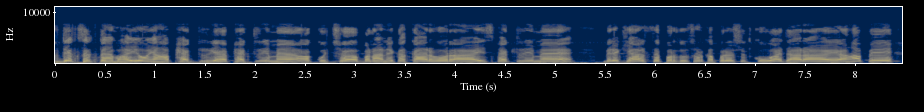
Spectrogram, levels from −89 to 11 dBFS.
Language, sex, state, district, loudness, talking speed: Hindi, male, Chhattisgarh, Bilaspur, -19 LUFS, 235 wpm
